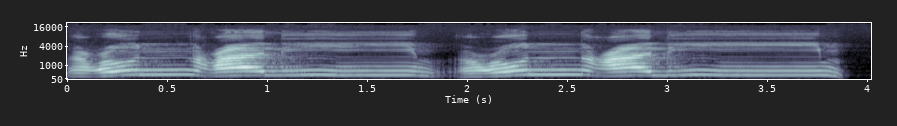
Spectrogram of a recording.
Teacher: دو پیش کی تنوین کے بعد عین ہے تو یہاں پر تو اظہار کا قاعدہ ہے, تو سمپل ظاہر کرنا ہے نون کی آواز کو. اور اس کے بعد علیم, عین زبر عا, لام یا زر لی, یا مدہ اور میم کے اوپر وقف, دونوں جگہ عین واضح ہونا چاہیے.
